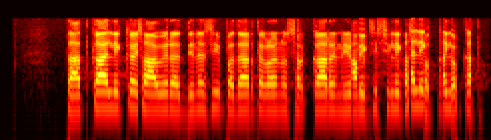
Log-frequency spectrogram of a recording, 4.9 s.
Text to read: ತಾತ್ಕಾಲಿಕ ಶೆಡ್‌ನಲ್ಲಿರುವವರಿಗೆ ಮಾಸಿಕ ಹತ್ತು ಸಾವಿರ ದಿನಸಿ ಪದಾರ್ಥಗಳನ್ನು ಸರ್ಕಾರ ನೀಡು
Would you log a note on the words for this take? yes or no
yes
